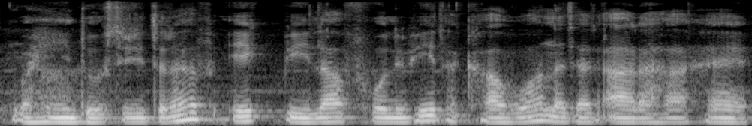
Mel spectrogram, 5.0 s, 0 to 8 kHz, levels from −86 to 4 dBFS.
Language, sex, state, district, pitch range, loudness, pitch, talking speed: Hindi, male, Bihar, Patna, 100-120 Hz, -17 LUFS, 105 Hz, 155 wpm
